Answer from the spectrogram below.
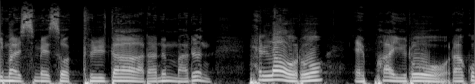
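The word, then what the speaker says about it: ἐπαίρω: 이 말씀에서 들다라는 말은 헬라어로 에파이로라고 발음을 하는데 정확히 말하면 들어 올렸다라는 뜻이 있습니다.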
